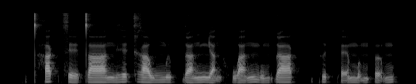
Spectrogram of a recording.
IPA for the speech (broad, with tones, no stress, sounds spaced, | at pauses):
t̪ʰ a˦˥ k̚ s e˧˩ t̪ aː˧ n ɣ e˦˥ k̚ ɣ a˧ w m ɨ˦˥ p̚ ɗ a˨˦ n ɲ a̰˧˨ n h w a̰˧˥ n m u˨˦ m ɗ a˦˥ k̚ | k ɨ˦˥ t̚ ʔ ɛ̰˧˥ m ə̰˧˥ m ʔ ə̰˧˥ m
